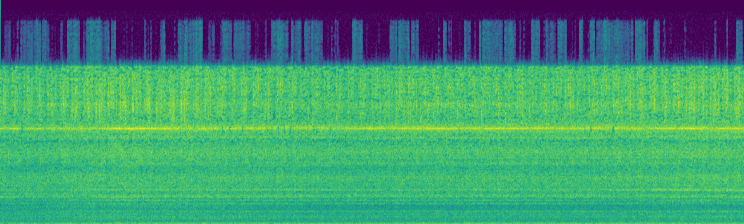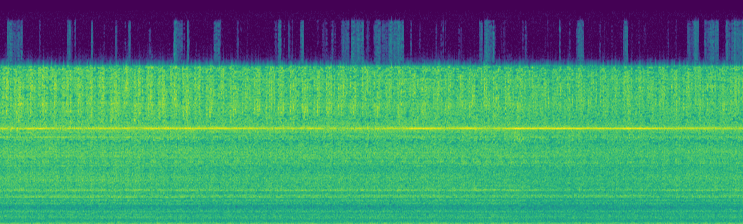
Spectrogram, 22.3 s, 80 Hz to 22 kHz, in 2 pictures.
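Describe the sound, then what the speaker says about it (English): A 2005 Dodge pickup with a 4.7L engine, suspected of a blown head gasket, idling close by with junky-sounding pulleys: a steady, droning engine hum with a constant high whine, unchanging throughout. "Pulleys sound kind of junky."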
